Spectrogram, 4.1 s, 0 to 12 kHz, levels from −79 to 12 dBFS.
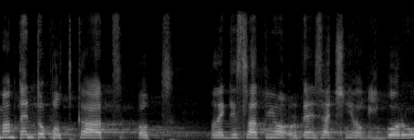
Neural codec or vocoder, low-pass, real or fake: codec, 32 kHz, 1.9 kbps, SNAC; 10.8 kHz; fake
